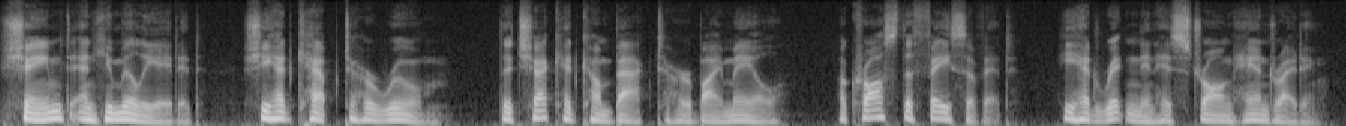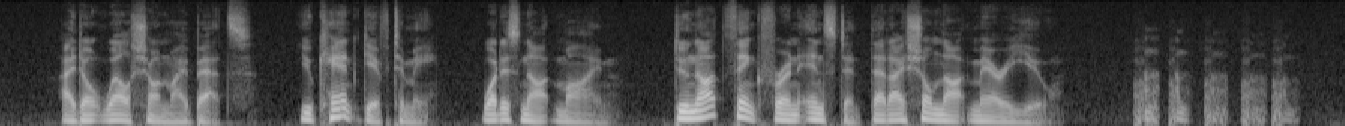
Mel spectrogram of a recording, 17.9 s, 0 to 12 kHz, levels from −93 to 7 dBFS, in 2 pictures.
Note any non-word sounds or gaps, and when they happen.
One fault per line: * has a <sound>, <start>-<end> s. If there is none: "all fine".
* has a laugh, 16.5-17.6 s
